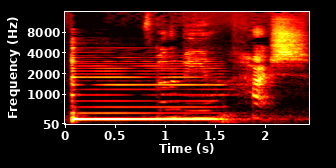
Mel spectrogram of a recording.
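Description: Upright piano struck forte once and held for about a second and a half before the sound is released. It is played by bringing the hand to the keys without first lifting the elbow, the approach she says leaves the energy stuck in the muscles.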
